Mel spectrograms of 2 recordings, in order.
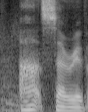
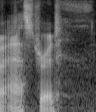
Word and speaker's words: Artsariv: Artsariv. Oh, that's her name. Artsariv. I've been saying it wrong for years. Artsariv. There we go. I've been calling her Astrid. Like from How to Train Your Dragon.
